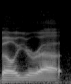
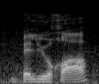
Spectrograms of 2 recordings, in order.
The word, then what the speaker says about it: Belurat: You like to pronounce Belurat with a silent T like it's French. Belurat.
